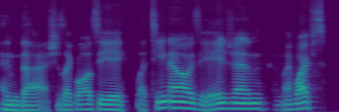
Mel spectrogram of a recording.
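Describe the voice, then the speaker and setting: Thoughtful low-voiced man, dry sound. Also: brisk, darkish tone, dry recording. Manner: thoughtful, hesitant, with restarts. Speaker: conversation partner. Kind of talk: reflective personal conversation.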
